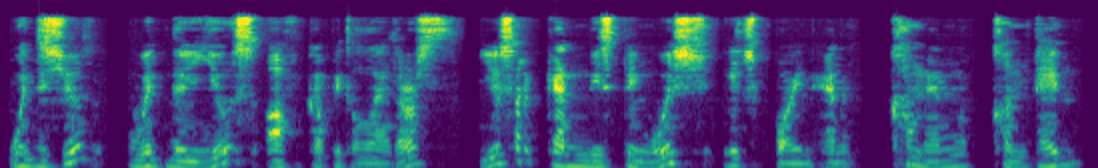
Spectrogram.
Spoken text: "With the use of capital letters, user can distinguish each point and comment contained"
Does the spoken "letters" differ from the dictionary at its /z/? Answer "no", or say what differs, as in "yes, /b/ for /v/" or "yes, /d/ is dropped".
yes, /s/ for /z/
